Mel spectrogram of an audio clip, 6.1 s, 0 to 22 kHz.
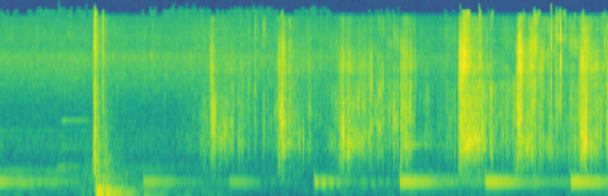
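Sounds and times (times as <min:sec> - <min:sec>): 
car door shutting with a heavy thunk: 0:00.8 - 0:01.6
footsteps crunching at a walking pace: 0:01.3 - 0:06.0.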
